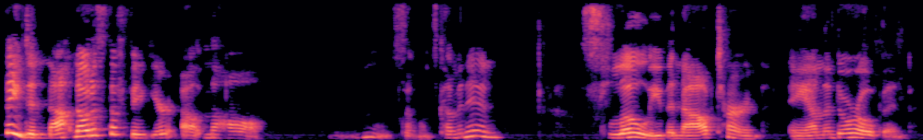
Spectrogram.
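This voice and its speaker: A woman reading a children's picture book aloud expressively, pausing to put questions to young listeners. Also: medium pitch, expressive. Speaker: read-aloud storyteller.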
